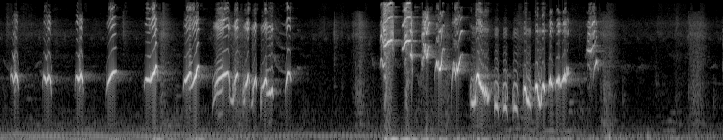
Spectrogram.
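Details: Murai batu, the white-rumped shama, in monotonous glondong song: evenly repeated short whistled notes rising in pitch, then a dense high burst curving down into a U-shaped run, with a soft low hum beneath.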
